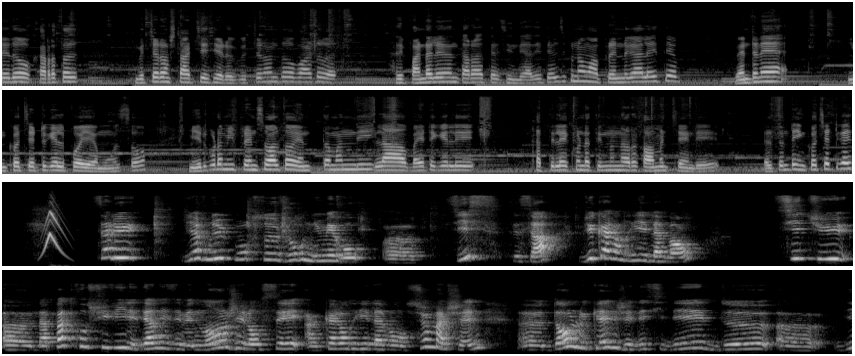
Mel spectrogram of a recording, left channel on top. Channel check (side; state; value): both; different; correlation 0.00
